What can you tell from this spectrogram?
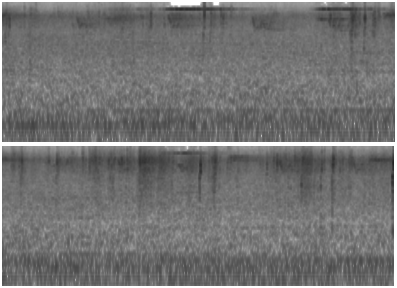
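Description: Dry fallen leaves crackling and rustling in short scattered bursts as baby macaques scramble over them, over a steady low rumble.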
